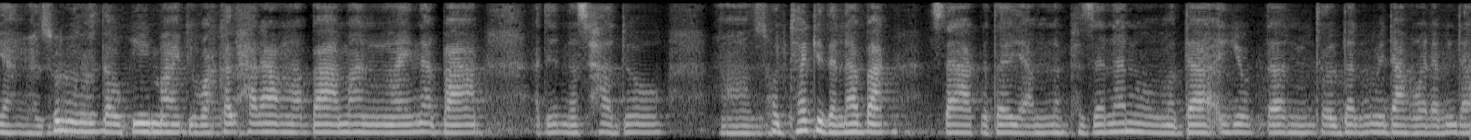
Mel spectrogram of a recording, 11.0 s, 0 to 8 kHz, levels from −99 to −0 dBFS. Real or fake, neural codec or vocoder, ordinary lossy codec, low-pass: fake; codec, 16 kHz, 1.1 kbps, Voila-Tokenizer; none; none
